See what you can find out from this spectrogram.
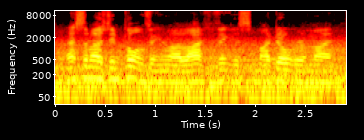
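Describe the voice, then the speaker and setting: A man speaks with a British accent in a room with audible echo. Noticeable background noise runs underneath. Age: 60s. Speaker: interviewee living with bipolar disorder. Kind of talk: documentary interview.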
